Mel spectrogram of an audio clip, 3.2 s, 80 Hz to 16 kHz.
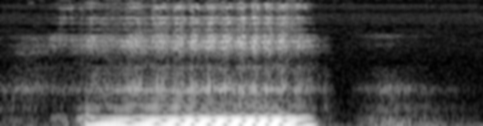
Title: Snoring 1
